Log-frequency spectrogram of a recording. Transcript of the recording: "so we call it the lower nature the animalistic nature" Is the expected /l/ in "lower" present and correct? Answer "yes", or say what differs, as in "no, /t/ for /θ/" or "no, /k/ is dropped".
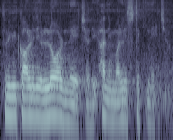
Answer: yes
